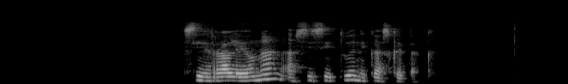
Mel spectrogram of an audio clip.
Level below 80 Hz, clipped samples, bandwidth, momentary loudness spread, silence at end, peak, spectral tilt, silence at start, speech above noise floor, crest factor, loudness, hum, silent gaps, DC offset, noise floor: -86 dBFS; under 0.1%; 7.8 kHz; 13 LU; 1.35 s; -12 dBFS; -4.5 dB/octave; 1.85 s; over 60 dB; 22 dB; -30 LUFS; none; 4.20-4.27 s; under 0.1%; under -90 dBFS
